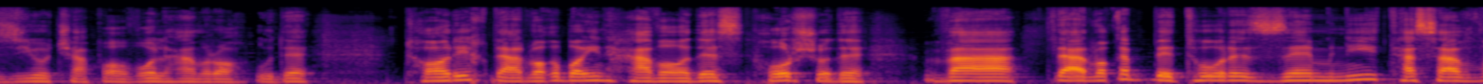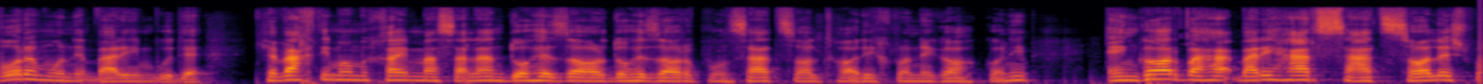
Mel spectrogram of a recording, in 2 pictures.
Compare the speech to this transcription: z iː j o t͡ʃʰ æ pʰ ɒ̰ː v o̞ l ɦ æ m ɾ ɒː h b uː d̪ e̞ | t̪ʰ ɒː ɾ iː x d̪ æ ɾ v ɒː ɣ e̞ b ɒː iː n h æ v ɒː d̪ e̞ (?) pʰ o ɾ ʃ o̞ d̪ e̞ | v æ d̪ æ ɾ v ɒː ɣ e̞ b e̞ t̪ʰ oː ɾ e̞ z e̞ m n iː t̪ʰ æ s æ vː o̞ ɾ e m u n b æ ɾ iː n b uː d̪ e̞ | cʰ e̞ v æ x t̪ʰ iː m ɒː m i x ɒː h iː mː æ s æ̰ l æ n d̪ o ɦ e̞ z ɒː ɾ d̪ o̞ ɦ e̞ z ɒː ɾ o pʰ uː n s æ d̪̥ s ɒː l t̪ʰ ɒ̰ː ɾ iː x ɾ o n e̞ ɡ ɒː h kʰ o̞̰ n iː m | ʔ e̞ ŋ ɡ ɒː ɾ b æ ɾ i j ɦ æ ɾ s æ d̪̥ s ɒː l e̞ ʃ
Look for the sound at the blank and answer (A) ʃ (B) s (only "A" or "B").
B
